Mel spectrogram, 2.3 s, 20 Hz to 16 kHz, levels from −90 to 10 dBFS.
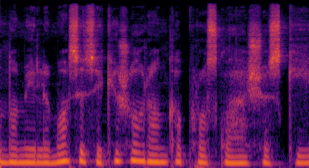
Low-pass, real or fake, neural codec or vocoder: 14.4 kHz; real; none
